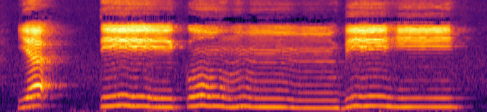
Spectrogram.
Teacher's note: Innama ya'tikum, ti 2 harakat, ada ya mad asli. Kum mim bertemu dengan ba, ikhfa syafawi, dengung 2 harakat. Nak rapatkan bibir boleh, jangan tekan. Nak renggangkan bibir seolah-olah ada sehelai kertas di tengah-tengah, boleh pilih nak yang mana, jangan balah.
